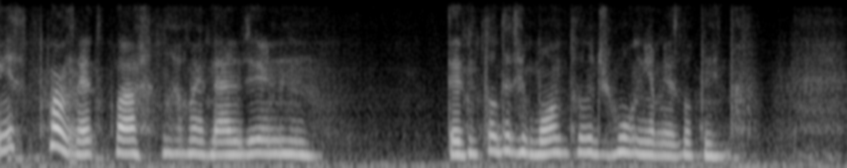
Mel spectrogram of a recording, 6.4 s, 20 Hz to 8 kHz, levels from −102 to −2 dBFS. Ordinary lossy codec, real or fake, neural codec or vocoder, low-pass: Opus, 16 kbps; fake; autoencoder, 22.05 kHz, a latent of 192 numbers a frame, VITS, trained on many speakers; 7.2 kHz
